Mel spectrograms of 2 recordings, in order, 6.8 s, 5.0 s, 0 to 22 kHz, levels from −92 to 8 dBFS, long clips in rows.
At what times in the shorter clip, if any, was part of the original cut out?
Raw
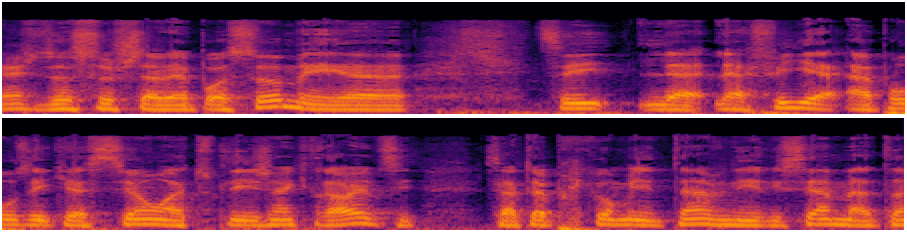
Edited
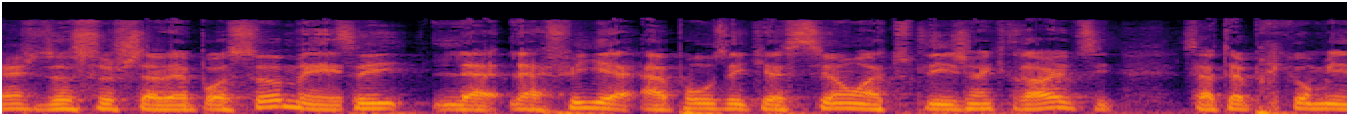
1.2 s

